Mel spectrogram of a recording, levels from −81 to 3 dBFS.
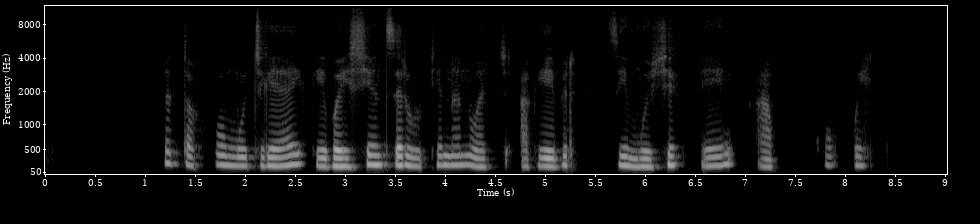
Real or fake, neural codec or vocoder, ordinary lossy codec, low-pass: fake; codec, 24 kHz, 0.9 kbps, DualCodec; none; none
